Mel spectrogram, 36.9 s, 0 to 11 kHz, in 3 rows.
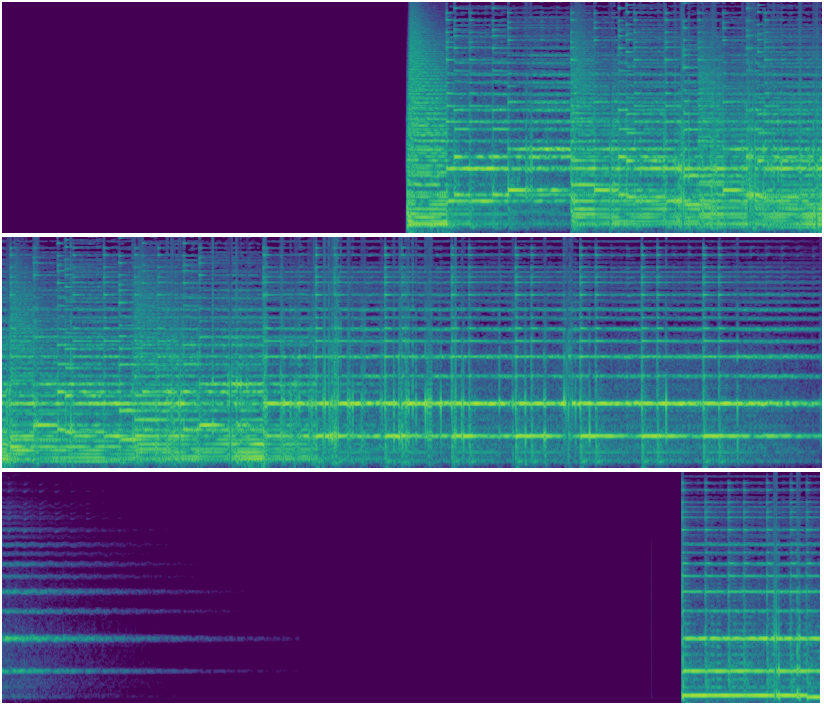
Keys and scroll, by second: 5.5 space, 23.9 space, 33.7 space.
